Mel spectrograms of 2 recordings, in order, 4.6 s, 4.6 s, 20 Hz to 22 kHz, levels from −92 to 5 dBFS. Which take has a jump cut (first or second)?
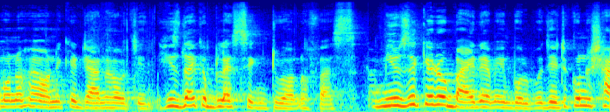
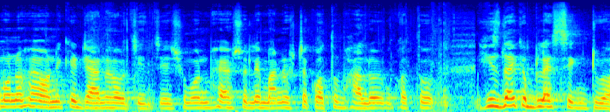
first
